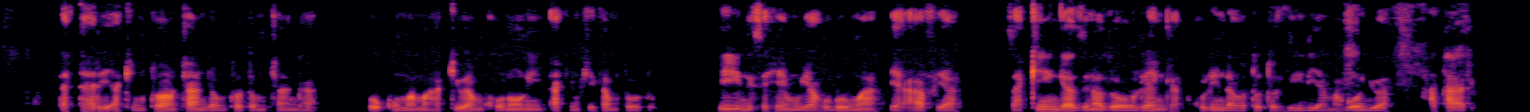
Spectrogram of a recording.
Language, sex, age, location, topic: Swahili, male, 36-49, Wajir, health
